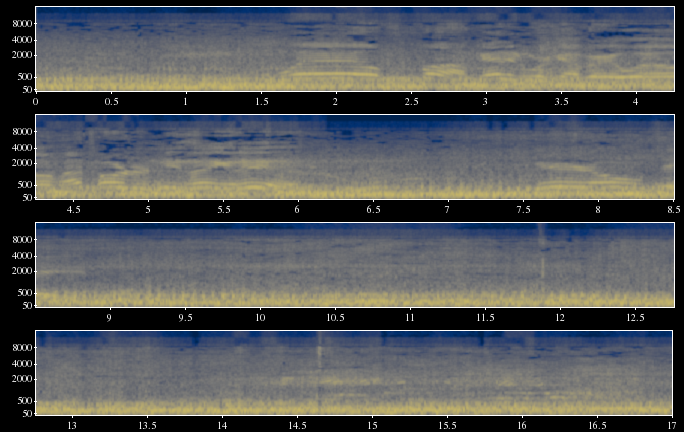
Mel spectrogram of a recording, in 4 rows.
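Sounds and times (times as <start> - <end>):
motorcycle engines droning: 0.0 - 17.0.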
